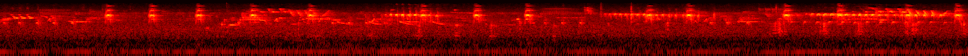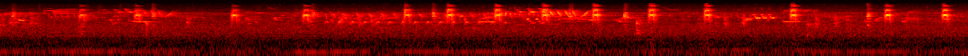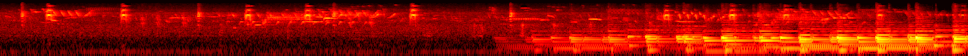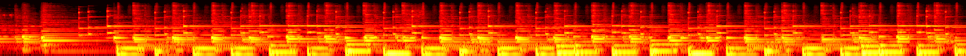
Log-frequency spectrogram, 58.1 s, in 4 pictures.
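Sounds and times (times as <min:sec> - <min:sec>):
birds singing and chirping: 0:00.0 - 0:45.0.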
